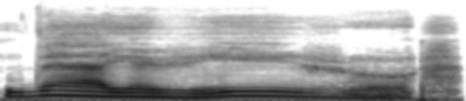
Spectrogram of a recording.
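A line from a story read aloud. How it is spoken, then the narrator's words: Singsong chanting. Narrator (Russian): заговорила она нараспев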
